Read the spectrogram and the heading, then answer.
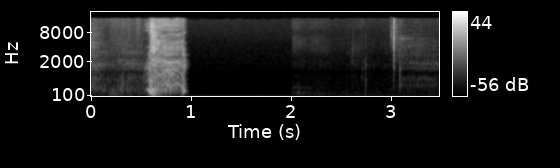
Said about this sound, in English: If you excuse me, I'm going to cough here in a moment.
